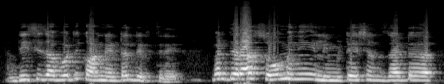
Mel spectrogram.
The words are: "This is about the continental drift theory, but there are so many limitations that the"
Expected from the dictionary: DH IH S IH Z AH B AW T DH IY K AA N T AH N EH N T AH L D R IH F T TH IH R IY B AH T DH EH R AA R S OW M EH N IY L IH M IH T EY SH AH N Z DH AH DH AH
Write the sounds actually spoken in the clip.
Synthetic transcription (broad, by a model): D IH S IH Z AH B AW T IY K AA N T AH N EH N T AH L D IY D T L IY B AH T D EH R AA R S OW M EH N IY L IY M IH T EY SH AH N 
